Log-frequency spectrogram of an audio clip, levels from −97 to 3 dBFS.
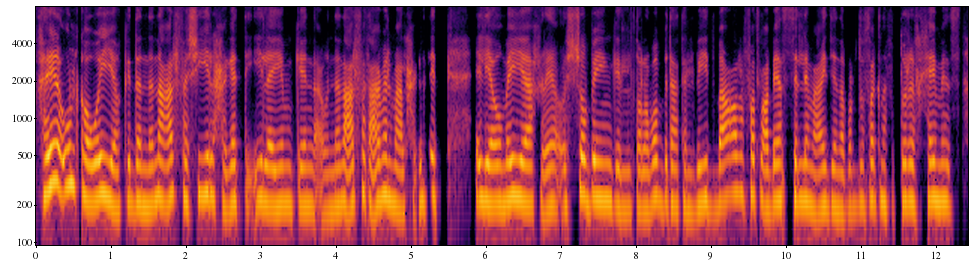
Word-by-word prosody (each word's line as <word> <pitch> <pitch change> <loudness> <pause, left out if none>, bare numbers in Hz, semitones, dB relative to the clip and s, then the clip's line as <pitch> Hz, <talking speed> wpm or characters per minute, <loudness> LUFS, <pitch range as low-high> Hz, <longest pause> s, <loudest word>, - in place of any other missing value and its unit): خلّيني 275 +6 +8
أقول 285 +3 +4
قويّة 225 -2 +4
كده، 215 -1 -1
إن 200 -1 -1
أنا 220 +3 +1
عارفة 230 +1 0
أشيل 240 +3 -1
حاجات 210 +1 -3
تقيلة 210 -1 -1
يمكن 200 0 -2
أو 180 - -8
إن 185 +2 -5
أنا 210 +1 0
عارفة 210 +7 0
أتعامل 225 0 +1
مع 195 -2 0
الحاجات 205 +3 -6 0.7
اليوميّة 215 0 +4
خلّيني 200 0 -3
اقو 195 +1 -6
الshopping 220 -2 +1
الطلبات 190 +3 -3
بتاعة 205 -2 -4
البيت، 195 +1 -3
بأعرف 240 +3 0
أطلع 215 -4 0
بها 210 +3 +1
السلم 215 -2 -1
عادي 195 +2 -2
أنا 185 -2 -3
برضو 195 +3 -9
ساكنة 215 +1 -4
في 195 - -17
الدور 215 +3 -2
الخامس، 215 -1 -2
210 Hz, 175 wpm, -20 LUFS, 200-225 Hz, 0.7 s, خلّيني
